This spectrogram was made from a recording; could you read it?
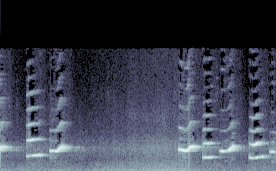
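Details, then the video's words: Pet cockatiel saying the Hebrew word for parrot ("tuki") in squeaky, whistled syllables, two short bursts of rising and falling notes with a quiet pause between. "תוכי קוקטייל מדבר"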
